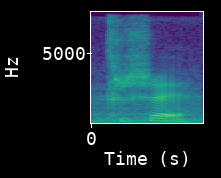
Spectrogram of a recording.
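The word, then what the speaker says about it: trzy: عدد بعدی عدد سه هست که میشه ترشه، ترشه. تلفظش کمی سخته، اول جو کنیم ترشه، ت در اول از ترشه.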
